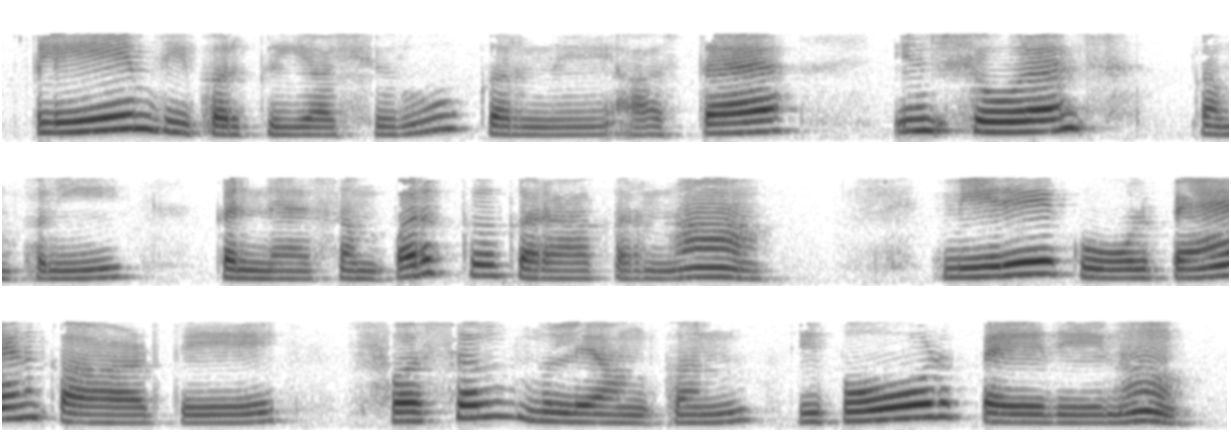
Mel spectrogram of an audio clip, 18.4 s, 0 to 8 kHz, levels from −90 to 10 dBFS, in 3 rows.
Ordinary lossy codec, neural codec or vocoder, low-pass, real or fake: AAC, 16 kbps; none; 7.2 kHz; real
